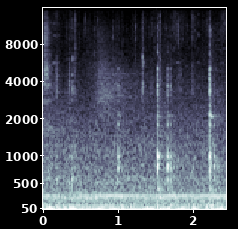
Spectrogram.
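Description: A few faint clicks and taps of a plastic electrical plug and cord being handled and brought up to a wall outlet, over a steady low background hum.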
